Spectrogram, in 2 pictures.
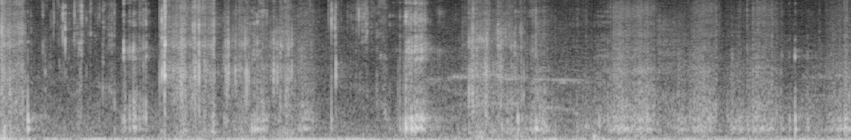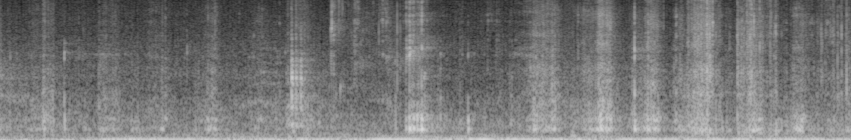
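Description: A person biting into and chewing crispy fried chips, a quick run of crunches that goes on without a break.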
